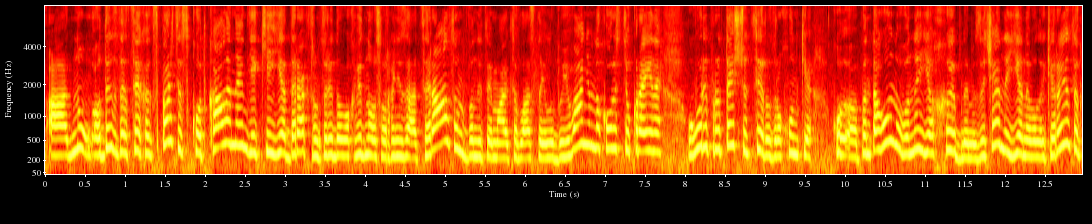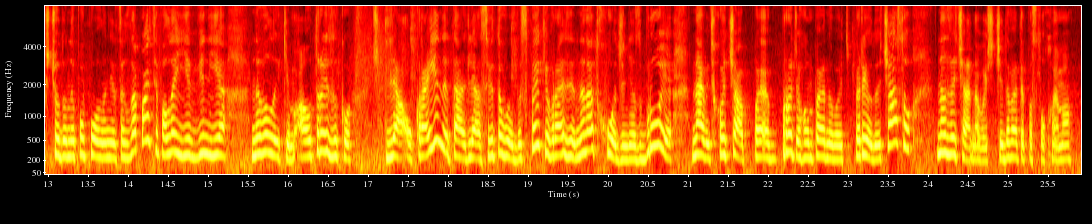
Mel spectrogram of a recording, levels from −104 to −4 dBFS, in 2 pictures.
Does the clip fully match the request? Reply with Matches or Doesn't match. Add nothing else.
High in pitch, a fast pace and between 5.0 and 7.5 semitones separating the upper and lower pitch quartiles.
Matches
